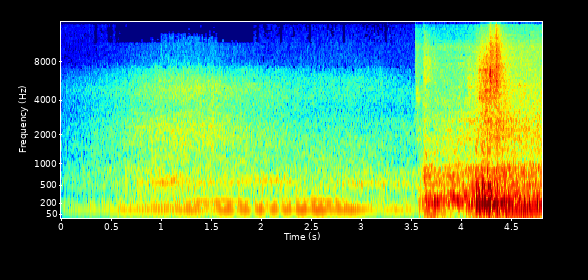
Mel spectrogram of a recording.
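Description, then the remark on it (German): A bus engine idles with a low, steady rumble, then abruptly roars louder and revs up near the end as the bus sets off on a city tour. No one speaks. “Das ist aber ein ziemlich hässlicher Bus”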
